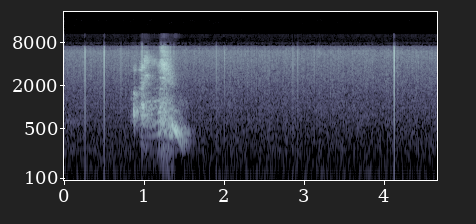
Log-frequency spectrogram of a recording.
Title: Induced sneezes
